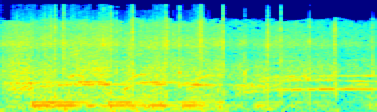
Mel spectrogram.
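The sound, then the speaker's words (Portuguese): A crowd of followers applauds a man in a video, steadily for about two seconds, a dense, continuous wash of clapping with some voices and a faint tonal hum mixed underneath. “e vocês veem como realmente os, os seus seguidores o aplaudem.”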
